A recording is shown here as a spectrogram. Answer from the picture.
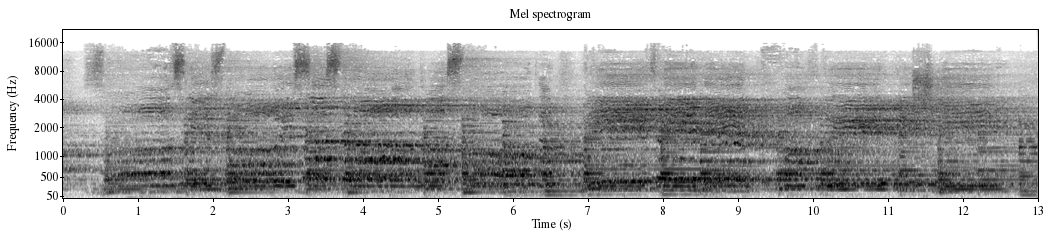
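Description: Mixed choir of women and men singing a hymn in harmony, in held notes, with a short pause between phrases about half a second in.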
